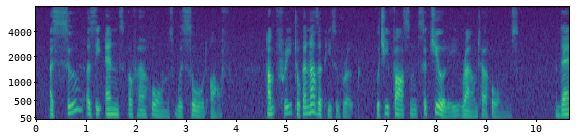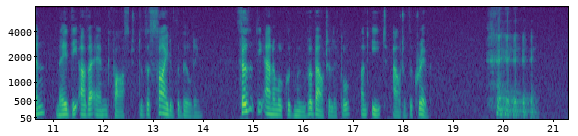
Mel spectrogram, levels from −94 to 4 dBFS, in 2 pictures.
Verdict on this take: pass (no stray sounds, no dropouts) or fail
fail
